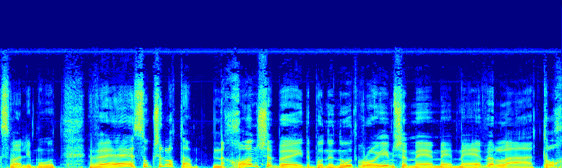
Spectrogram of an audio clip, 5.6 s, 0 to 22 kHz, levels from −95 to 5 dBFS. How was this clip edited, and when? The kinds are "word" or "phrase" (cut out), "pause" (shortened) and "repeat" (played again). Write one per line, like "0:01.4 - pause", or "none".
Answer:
0:01.7 - word
0:02.1 - pause
0:03.6 - phrase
